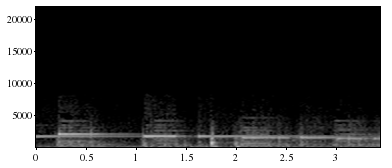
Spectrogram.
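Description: Small bells jingle in a handful of uneven shaken bursts, each leaving a bright, steady ringing tone that hangs between shakes. No one speaks.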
